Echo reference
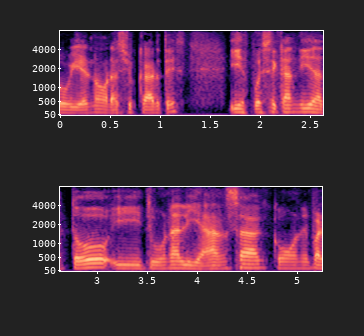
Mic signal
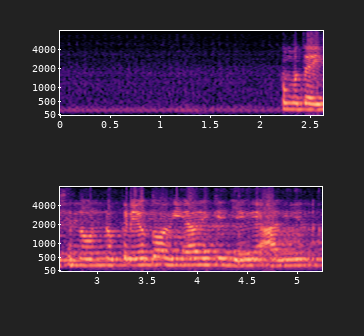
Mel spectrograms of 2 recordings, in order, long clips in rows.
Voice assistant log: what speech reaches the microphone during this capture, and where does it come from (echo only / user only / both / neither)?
user only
